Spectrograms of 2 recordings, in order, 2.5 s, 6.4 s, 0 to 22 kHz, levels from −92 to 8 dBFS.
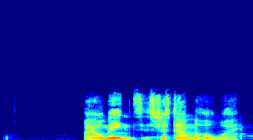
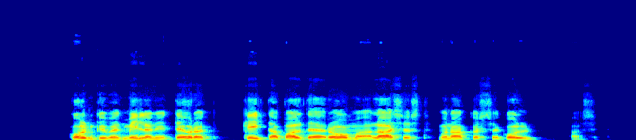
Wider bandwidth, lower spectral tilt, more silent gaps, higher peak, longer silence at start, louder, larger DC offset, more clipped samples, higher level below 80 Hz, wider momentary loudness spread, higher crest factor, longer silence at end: first, 7.8 kHz vs 7 kHz; second, -4.5 dB/octave vs -6 dB/octave; neither; second, -6 dBFS vs -2 dBFS; about the same, 0.85 s vs 0.75 s; second, -24 LUFS vs -19 LUFS; neither; neither; first, -64 dBFS vs -72 dBFS; about the same, 13 LU vs 11 LU; about the same, 20 dB vs 18 dB; second, 0.15 s vs 0.6 s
